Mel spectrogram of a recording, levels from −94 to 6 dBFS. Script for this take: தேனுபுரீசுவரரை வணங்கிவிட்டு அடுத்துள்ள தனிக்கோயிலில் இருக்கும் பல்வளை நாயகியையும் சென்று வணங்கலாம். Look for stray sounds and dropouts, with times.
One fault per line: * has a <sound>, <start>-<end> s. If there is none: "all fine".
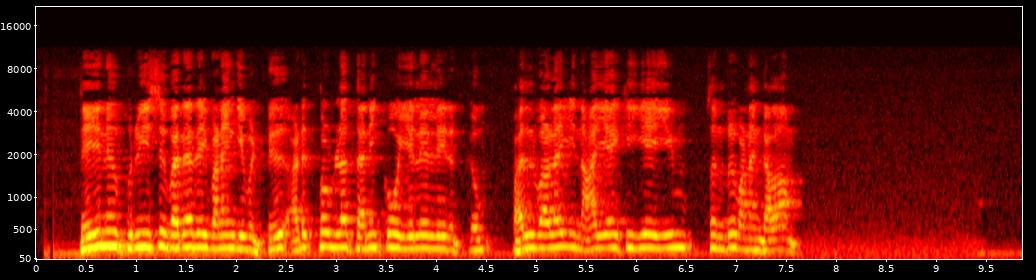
all fine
